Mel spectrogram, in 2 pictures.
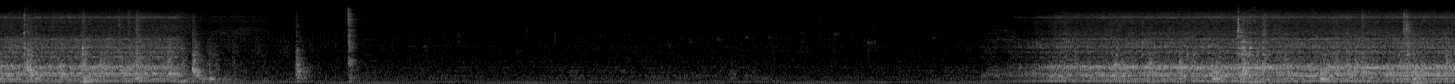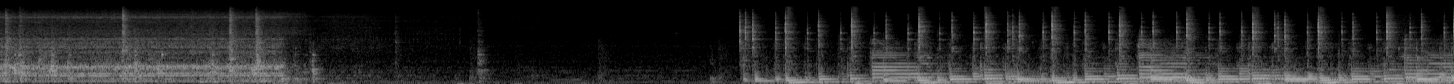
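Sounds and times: washing machine humming: 0.0 - 2.5, 9.8 - 18.5
guitar music: 22.0 - 29.0.

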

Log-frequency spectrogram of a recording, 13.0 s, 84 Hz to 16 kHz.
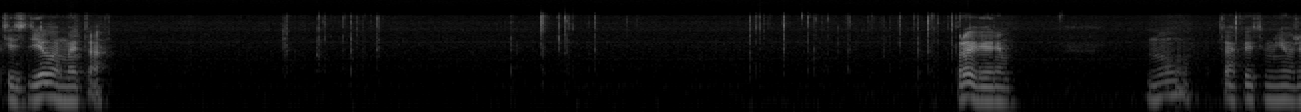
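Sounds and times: computer keyboard typing: 2.8 - 3.9, 5.1 - 6.4, 7.4 - 9.7, 12.2 - 12.6.

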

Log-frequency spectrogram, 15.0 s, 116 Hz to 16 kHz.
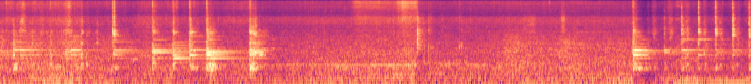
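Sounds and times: metal spatula clanging on wok: 0.0 - 5.5, 12.6 - 15.0
gas burner rumble: 0.0 - 15.0.

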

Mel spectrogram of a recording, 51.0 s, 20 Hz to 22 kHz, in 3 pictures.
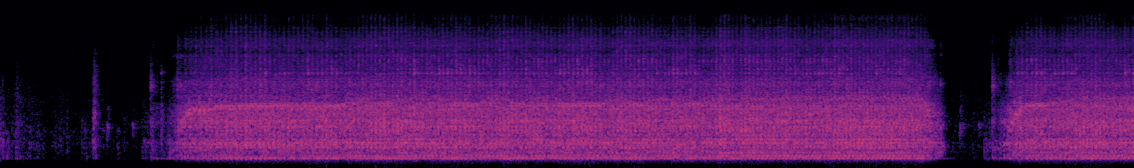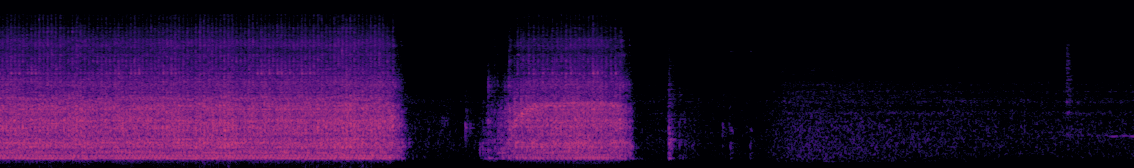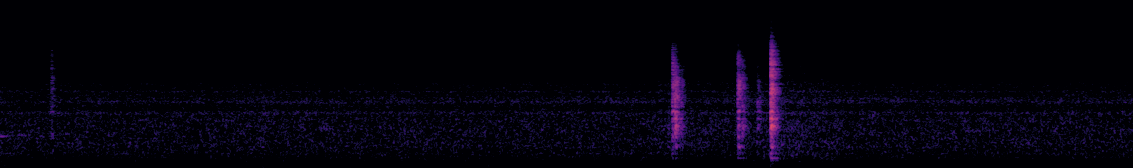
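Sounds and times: sewing machine stitching: 2.1 - 14.2, 14.8 - 23.2, 24.2 - 26.6.

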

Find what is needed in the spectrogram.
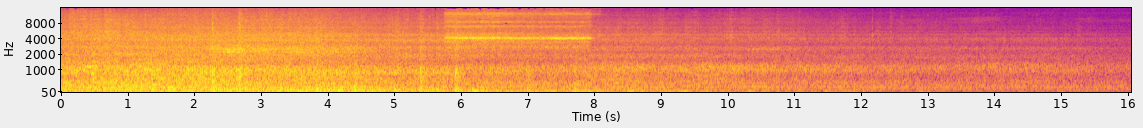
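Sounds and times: diesel railcar engine rumble: 4.2 - 9.4
high steady whine: 5.8 - 8.0.

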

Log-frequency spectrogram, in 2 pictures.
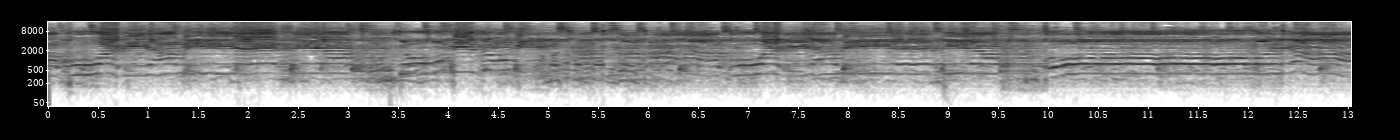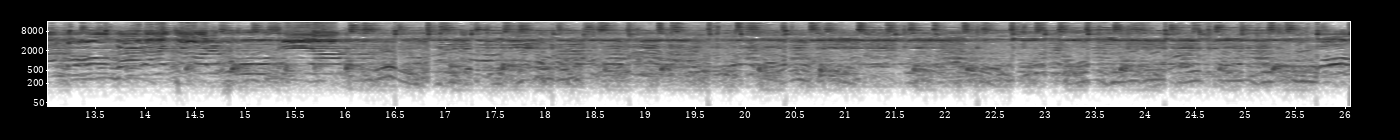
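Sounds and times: women singing folk song over pa: 0.0 - 26.0.

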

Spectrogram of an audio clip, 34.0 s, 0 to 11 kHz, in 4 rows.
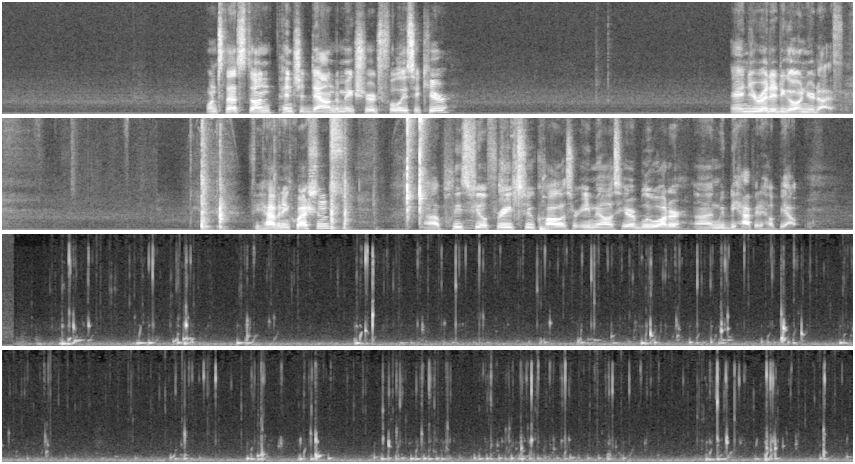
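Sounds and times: underwater wash of water: 17.1 - 34.0
bubbling pops and gurgles: 17.2 - 34.0.

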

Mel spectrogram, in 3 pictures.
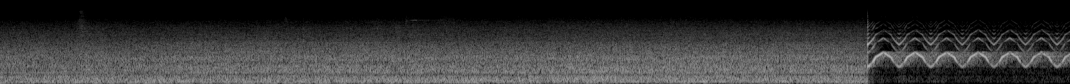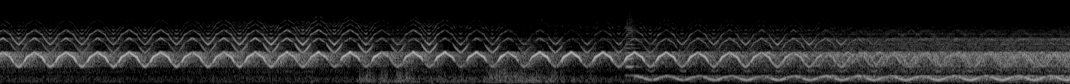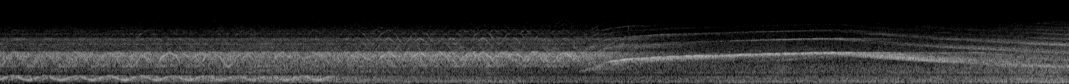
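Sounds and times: lower-pitched yelping siren: 8.6 - 32.0
electronic siren yelping: 8.7 - 32.0.

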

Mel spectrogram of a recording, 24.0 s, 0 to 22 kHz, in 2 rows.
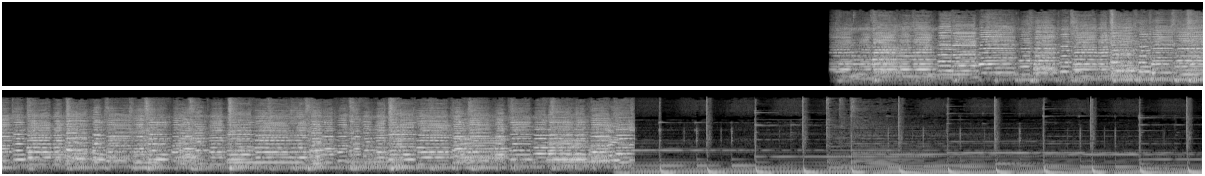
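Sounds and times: accordion music: 8.3 - 18.4
music with low beat and chimes: 17.4 - 24.0.

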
